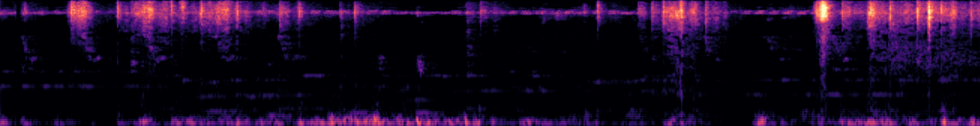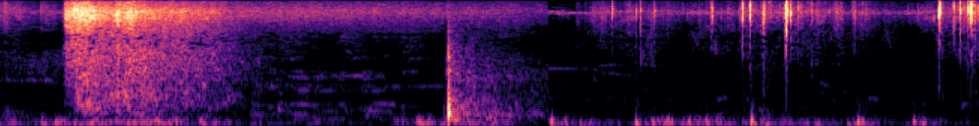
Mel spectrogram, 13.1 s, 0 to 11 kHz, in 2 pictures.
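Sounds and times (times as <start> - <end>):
cast net splashing into water: 7.0 - 8.5.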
